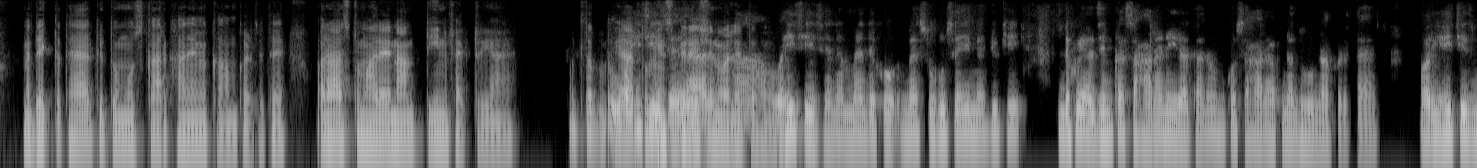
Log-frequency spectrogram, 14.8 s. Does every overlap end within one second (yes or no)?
no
